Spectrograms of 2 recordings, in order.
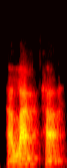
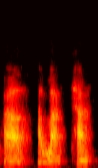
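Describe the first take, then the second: First: Halakta with the stress on LAK; ha-LAK-ta, middle syllable stressed; stress on the second syllable. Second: Halakta with the stress moved off LAK; misplaced stress. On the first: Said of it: "accent, usually it's in the second syllable". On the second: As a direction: halakta stressed away from its middle syllable. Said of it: "instead of". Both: Shown as a demonstration.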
